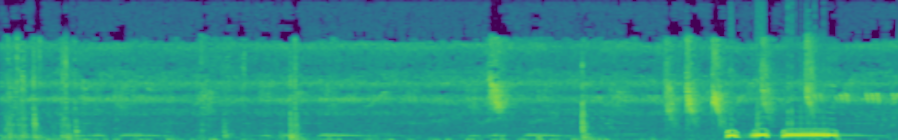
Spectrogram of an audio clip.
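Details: Spotted dove decoy giving thúc gù calls to draw wild doves toward a trap; mostly faint, distant-sounding coos, ending in a short burst of three loud, distorted coo notes.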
